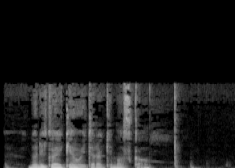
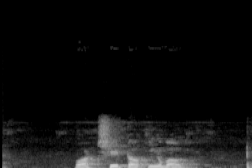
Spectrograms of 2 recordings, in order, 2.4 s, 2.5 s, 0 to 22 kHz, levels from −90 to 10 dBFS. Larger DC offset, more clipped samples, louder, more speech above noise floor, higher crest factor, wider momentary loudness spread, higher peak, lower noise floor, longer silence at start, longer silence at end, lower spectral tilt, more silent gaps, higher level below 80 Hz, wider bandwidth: neither; neither; second, -23 LUFS vs -18 LUFS; second, 28 dB vs 45 dB; about the same, 18 dB vs 18 dB; first, 18 LU vs 14 LU; second, -6 dBFS vs -2 dBFS; second, -50 dBFS vs -61 dBFS; about the same, 0.05 s vs 0.05 s; first, 0.4 s vs 0 s; second, -5 dB/octave vs -7.5 dB/octave; neither; first, -44 dBFS vs -56 dBFS; first, 11.5 kHz vs 6.8 kHz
